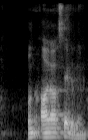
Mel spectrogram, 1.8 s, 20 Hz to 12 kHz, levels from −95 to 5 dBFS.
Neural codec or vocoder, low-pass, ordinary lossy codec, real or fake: codec, 44.1 kHz, 7.8 kbps, Pupu-Codec; 10.8 kHz; Opus, 32 kbps; fake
